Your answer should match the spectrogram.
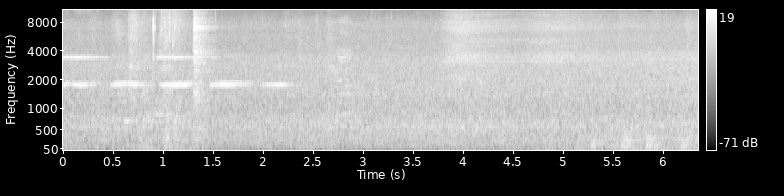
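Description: Metro train door warning signal beeping, a high single tone about twice a second, stopping a little over two seconds in, over the steady rumble of a Metrovagonmash M3 metro car.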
